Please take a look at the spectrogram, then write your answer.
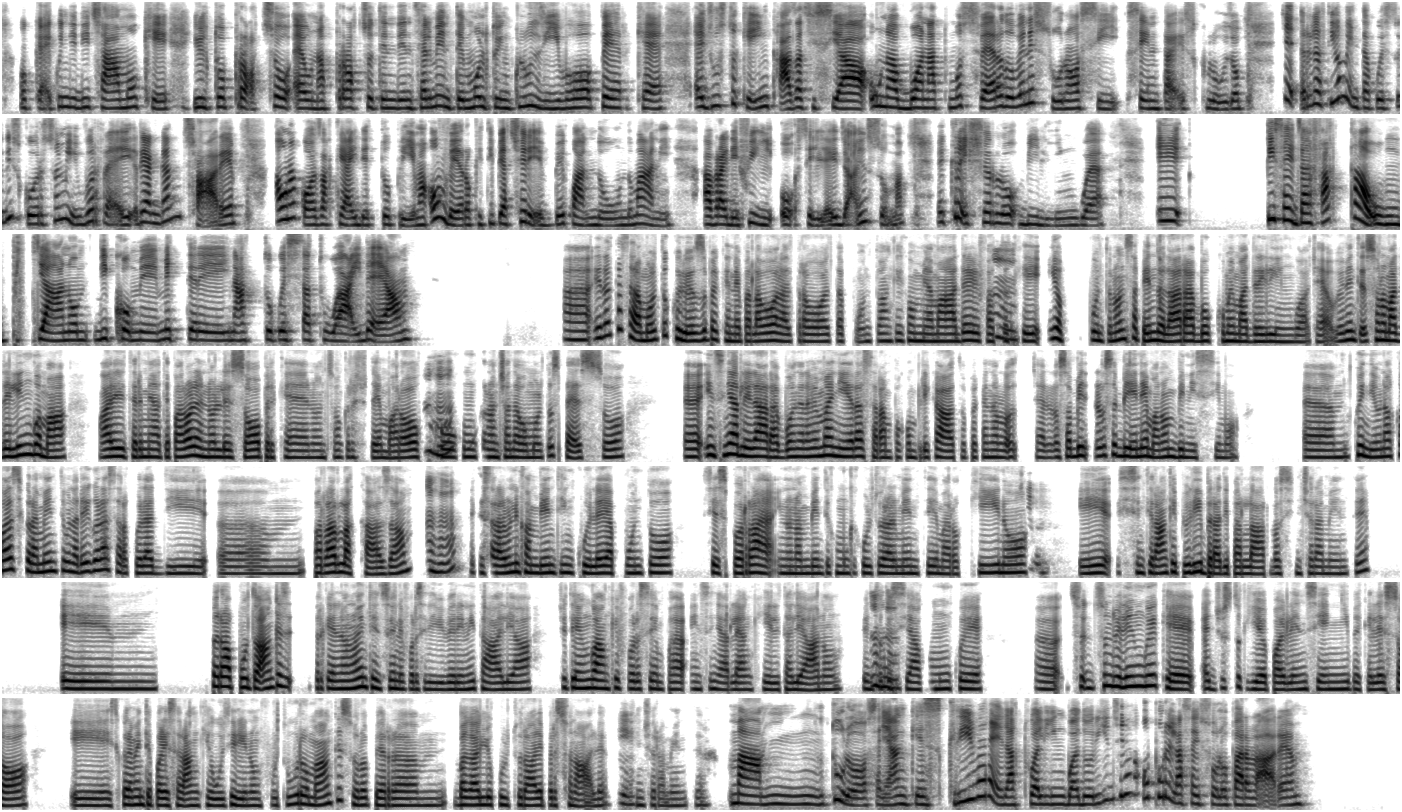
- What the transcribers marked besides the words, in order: tapping; "cioè" said as "ceh"; "cioè" said as "ceh"
- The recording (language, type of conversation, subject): Italian, podcast, Che ruolo ha la lingua in casa tua?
